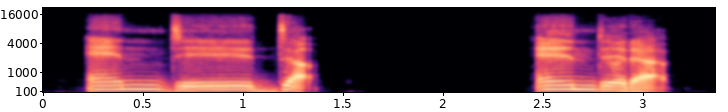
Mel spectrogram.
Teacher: That D-E-D sounds like an id.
